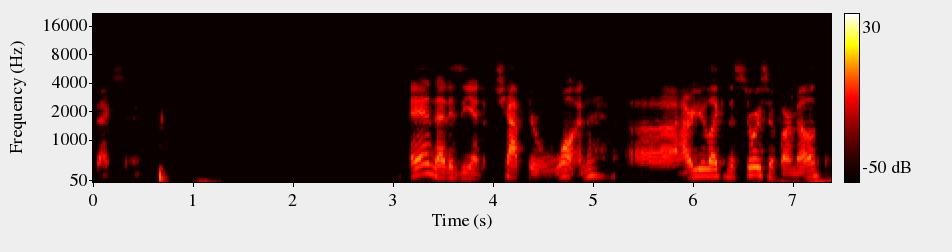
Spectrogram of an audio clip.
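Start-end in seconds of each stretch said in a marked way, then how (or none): none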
